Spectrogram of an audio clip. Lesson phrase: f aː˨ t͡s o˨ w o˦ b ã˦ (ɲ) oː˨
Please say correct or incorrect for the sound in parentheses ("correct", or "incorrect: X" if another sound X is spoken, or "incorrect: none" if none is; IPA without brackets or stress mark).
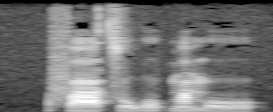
incorrect: m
